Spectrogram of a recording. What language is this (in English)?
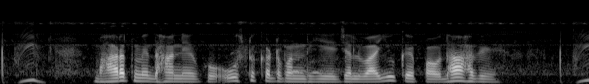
Bhojpuri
